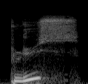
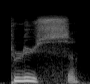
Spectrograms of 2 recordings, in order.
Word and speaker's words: plus: French language with this plus. Okay, because in some cases you will have to pronounce the final S, and in other cases you won't.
